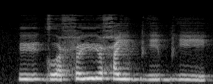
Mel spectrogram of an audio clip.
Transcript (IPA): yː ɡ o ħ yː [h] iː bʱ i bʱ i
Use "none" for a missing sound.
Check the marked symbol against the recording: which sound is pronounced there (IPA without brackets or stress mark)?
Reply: ħ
